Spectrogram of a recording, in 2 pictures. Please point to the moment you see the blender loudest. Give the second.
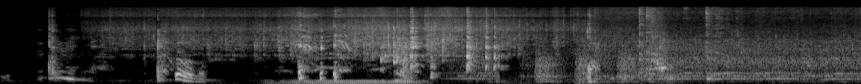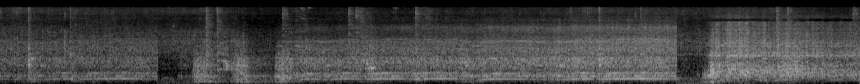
16 s.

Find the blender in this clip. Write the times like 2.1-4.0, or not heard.
4.4-17.1.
